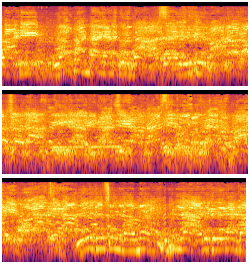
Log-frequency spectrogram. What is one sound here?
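A man sings into a microphone over loudspeakers.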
